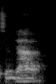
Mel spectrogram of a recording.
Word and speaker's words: Zendaya: So it is the Z sound instead of the S sound?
